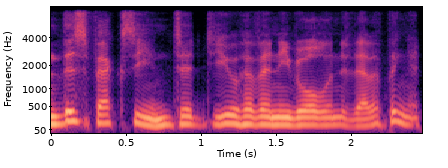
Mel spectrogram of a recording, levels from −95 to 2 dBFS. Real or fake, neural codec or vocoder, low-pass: fake; codec, 16 kHz in and 24 kHz out, 0.4 kbps, LongCat-Audio-Codec, four codebook decoder; 7.2 kHz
